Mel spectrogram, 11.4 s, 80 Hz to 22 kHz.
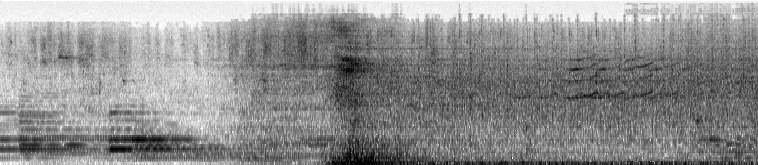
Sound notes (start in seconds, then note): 4.5 dark music; 4.8 flames roar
